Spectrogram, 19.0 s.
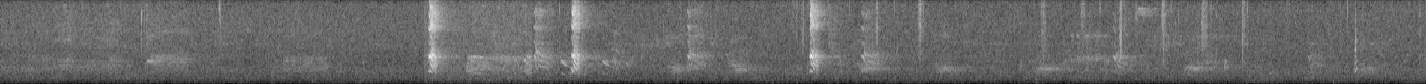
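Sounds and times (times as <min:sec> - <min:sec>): loud sharp bird calls: 0:05.7 - 0:10.0, 0:10.8 - 0:11.8.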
